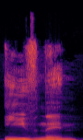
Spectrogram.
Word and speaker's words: evening: We have another word like evening. Can we say evening? Yes, in that word, the letter E there totally disappears and you're not pronouncing the word.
